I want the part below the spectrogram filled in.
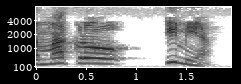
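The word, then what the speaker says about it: makrothymia: La paciencia es una palabra griega la cual se pronuncia macro-timia. Macro es con K, con K para macro y timia con H intercalada.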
